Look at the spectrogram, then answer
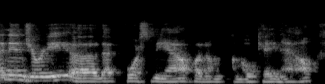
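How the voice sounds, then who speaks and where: A man with a New York accent speaks at a moderate pace in a fairly high pitch. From New York City, Brooklyn. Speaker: communication trainer. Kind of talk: interview. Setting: live video stream. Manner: casual, halting with many fillers.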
